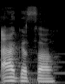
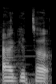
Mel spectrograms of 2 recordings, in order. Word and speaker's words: Agatha: So, her real name is Agatha. It's just she couldn't pronounce the th sound until she was older. But by then, everybody knew her as Agata already.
